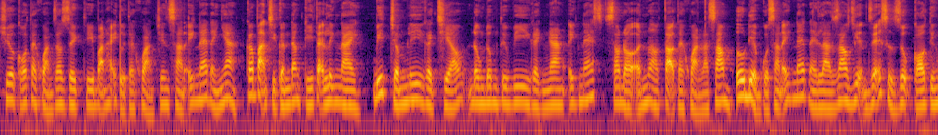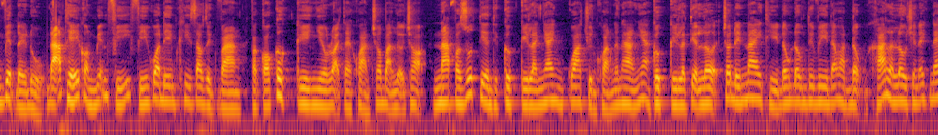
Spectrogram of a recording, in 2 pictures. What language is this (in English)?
Vietnamese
